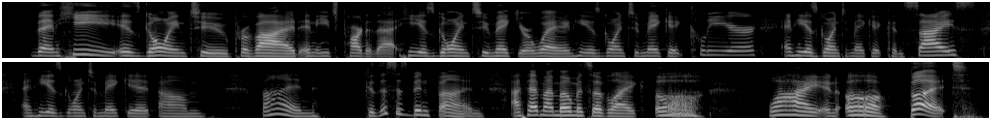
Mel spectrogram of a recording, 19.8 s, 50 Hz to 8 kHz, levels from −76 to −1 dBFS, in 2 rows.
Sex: female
